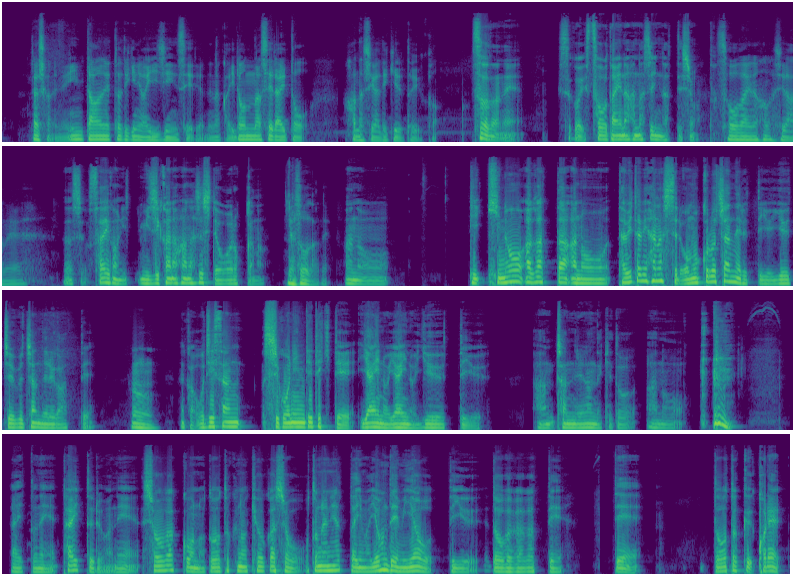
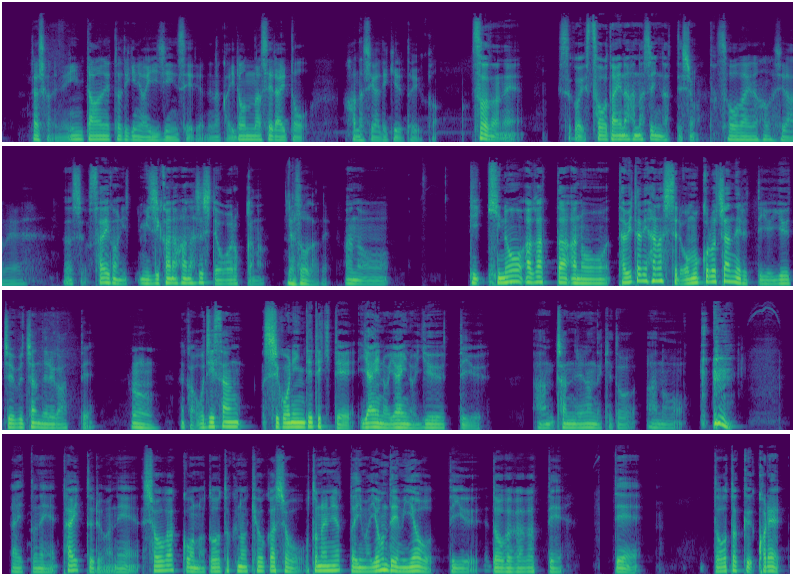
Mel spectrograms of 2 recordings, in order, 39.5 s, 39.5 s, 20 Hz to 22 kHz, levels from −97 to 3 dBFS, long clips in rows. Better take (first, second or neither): second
